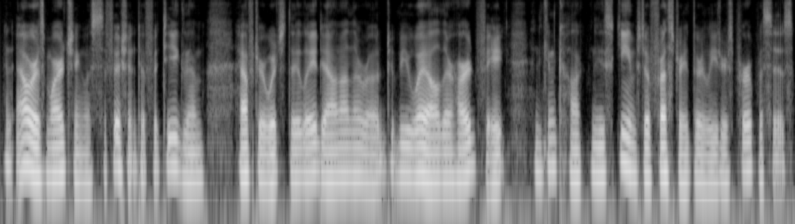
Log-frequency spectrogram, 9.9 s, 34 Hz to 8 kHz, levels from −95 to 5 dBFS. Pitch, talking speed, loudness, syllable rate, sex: 110 Hz, 180 wpm, -19 LUFS, 4.9 syllables/s, male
